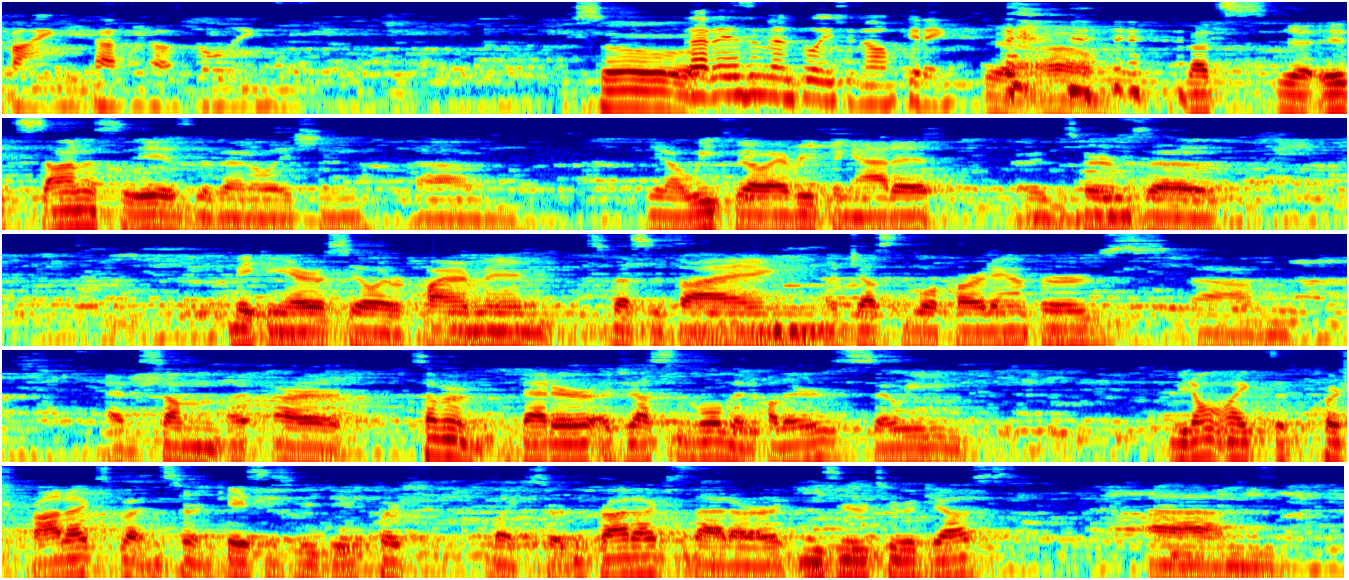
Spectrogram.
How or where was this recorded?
busy venue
